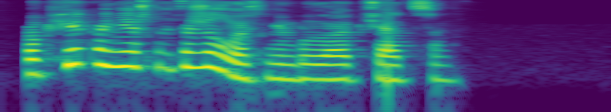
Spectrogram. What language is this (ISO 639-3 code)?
rus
